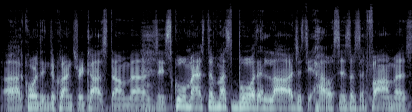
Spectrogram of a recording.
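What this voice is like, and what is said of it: Old German man accent. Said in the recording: “a rather put off old German man ... That was very good accent.”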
